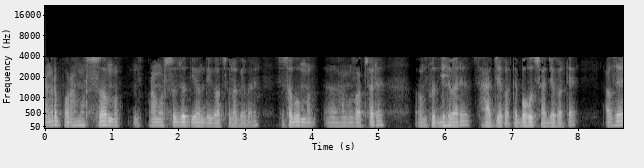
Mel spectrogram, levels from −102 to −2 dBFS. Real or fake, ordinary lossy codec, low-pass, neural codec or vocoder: real; AAC, 16 kbps; 7.2 kHz; none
